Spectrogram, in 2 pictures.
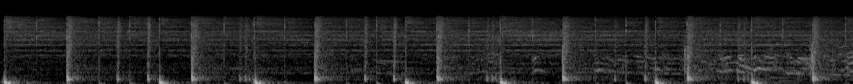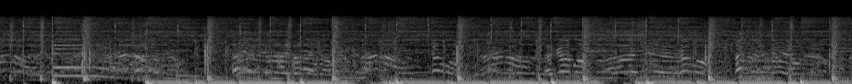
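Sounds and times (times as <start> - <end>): funk drum groove: 0.0 - 17.0.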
